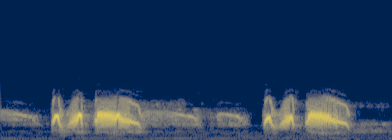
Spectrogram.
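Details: Spotted dove provoking a fight with its coo. Two phrases of two quick rising notes and a long falling note are linked by soft, drawn-out murmuring notes.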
